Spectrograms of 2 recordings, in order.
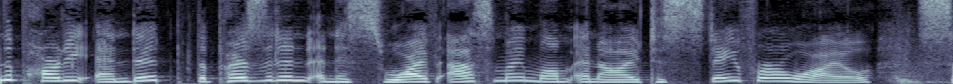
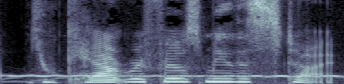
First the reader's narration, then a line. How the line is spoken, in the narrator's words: with a triumphant smile and whispered to me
